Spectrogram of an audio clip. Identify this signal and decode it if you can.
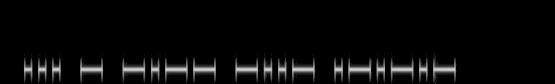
Morse code, heard as a keyed tone, about 17 wpm, 700 Hz. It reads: STYX.
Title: Pangram Challenge v2 - 17wpm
